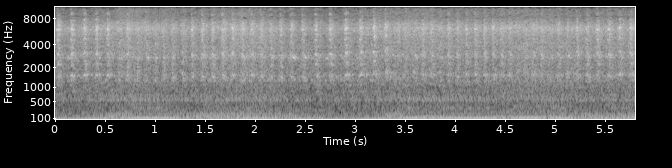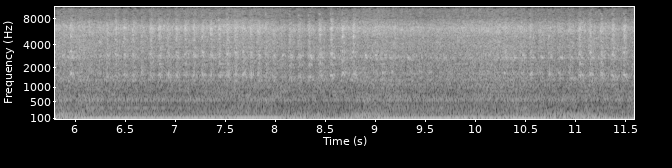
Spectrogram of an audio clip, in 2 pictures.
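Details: 1961 Mercury Meteor first start in decades after new parts: heavy idle with pulsing low rumble and faint rapid tapping following engine speed; oil pressure light stays on, no oil pressure, bearing knock.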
